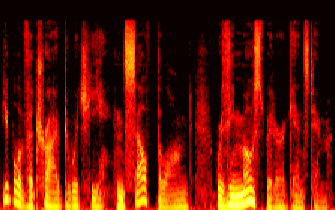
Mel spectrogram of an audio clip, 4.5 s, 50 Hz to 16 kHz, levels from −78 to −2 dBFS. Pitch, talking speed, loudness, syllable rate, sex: 100 Hz, 215 wpm, -21 LUFS, 6.0 syllables/s, male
